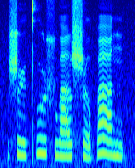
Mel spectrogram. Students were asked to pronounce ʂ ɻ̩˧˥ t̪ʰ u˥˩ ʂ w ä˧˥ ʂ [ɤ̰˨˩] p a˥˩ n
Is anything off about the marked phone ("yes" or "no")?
no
